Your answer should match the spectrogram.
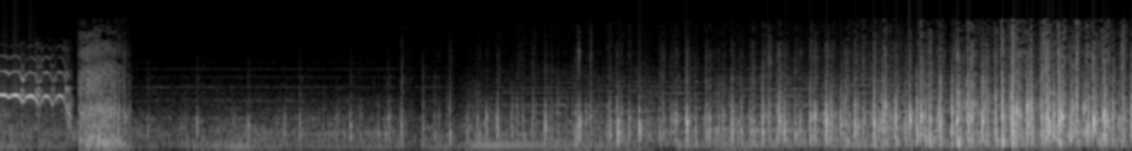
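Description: A horse gives a short, shrill whinny, then hooves start clopping and build into a fast gallop, the rhythmic beats growing louder and denser.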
